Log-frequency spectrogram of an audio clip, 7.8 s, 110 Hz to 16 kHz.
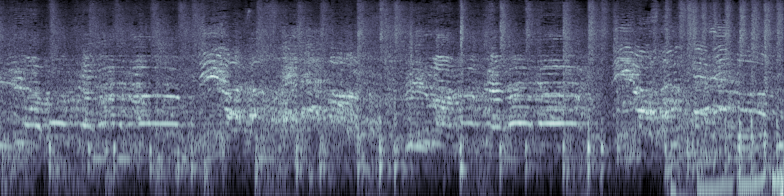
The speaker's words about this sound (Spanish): Estamos en la estación del Metro Ópera. En el centro de Madrid. Cerca de Ópera, en una manifestación en apoyo a los 43 desaparecidos de Ayotzinapa.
